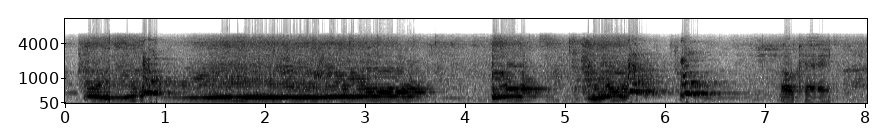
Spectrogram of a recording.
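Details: Ten-month-old Newfoundland puppy reacting to a didgeridoo being played; long sustained tones alternate with short wavering, bending howls in several bursts, with brief pauses between them.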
